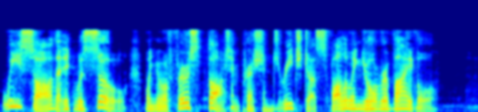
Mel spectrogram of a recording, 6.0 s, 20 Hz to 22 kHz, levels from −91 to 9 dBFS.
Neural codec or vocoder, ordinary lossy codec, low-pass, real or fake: codec, 16 kHz in and 24 kHz out, 1.1 kbps, FireRedTTS-2 codec; MP3, 48 kbps; 7.2 kHz; fake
